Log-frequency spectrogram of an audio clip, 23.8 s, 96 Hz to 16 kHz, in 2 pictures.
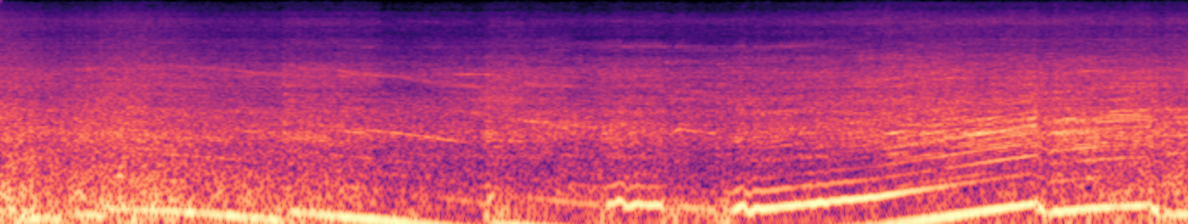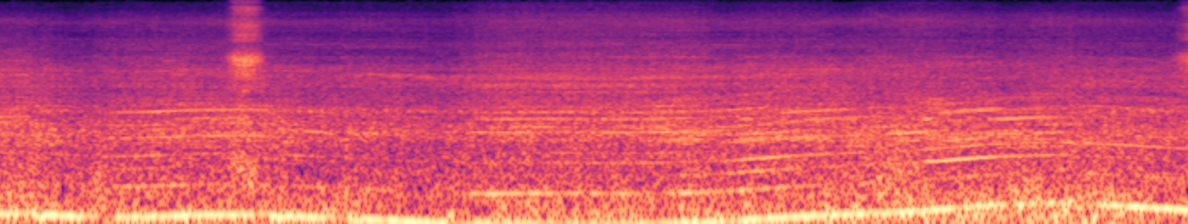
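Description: A 2023/2024 Triumph Street Triple 765 RS ridden on a road, the engine loud and close with rising and falling revs through gear changes under steady wind roar, continuous and unbroken, no voices.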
